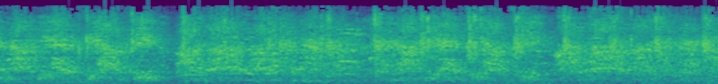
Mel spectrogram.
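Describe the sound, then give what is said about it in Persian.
A loud crowd of protesting university students gathered on campus chants slogans in unison, voices rising and falling in rhythmic shouted bursts that fill the whole clip with dense, continuous noise. “بر پایه گزارش‌ها دیروز دانشجویان بسیاری در دانشگاه‌های امیرکبیر، صنعتی شریف، علم و صنعت، خواجه نصیر و دانشگاه‌های گیلان، بوعلی سینای همدان، کرمانشاه، سیستان و بلوچستان و قزوین تجمع کردند و با دادن شعارهای فریاد اعتراض سر دادند.”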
